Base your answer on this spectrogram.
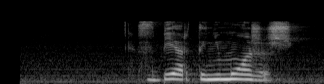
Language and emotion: Russian, angry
